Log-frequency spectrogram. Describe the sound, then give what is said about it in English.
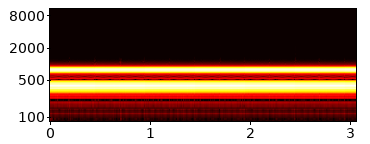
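Two pure sine tones an octave apart, alternating high and low between the ears to create the octave illusion, blend into a steady, loud, unwavering pair of tones with many faint, evenly spaced ticks at each switch. “And at the same time, a low tone alternating with a high tone in the other ear. High low on one side, low high on the other.”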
